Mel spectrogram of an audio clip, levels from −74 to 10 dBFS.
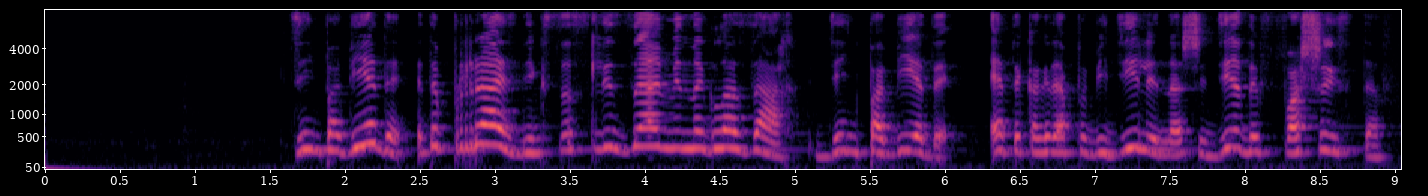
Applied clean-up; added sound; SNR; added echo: none; none; none; none.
